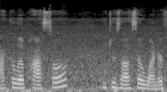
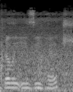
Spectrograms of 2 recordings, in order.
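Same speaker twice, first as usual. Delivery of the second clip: ordinary talk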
